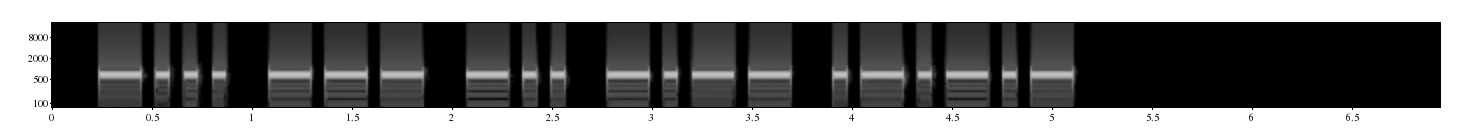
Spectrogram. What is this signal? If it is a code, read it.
Morse code, heard as a keyed tone, about 17 wpm, 700 Hz. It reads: BODY.
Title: 2x Word-Spacing - Sentences from Top 400 Words - 17wpm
